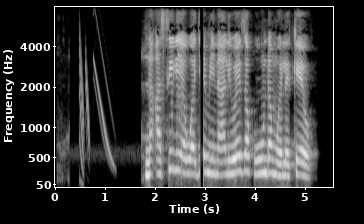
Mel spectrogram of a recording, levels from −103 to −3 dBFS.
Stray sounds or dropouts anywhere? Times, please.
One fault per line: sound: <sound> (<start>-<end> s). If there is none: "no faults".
sound: chirp (0.5-1.3 s)
sound: dropout (2.9-3.0 s)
